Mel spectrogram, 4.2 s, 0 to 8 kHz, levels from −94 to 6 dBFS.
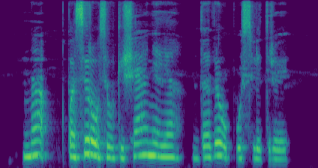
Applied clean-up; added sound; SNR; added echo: neural mask model DeepFilterNet 3.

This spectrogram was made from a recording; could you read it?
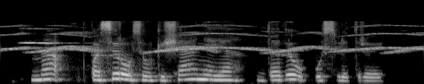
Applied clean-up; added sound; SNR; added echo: none; Bird; 7 dB; none.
